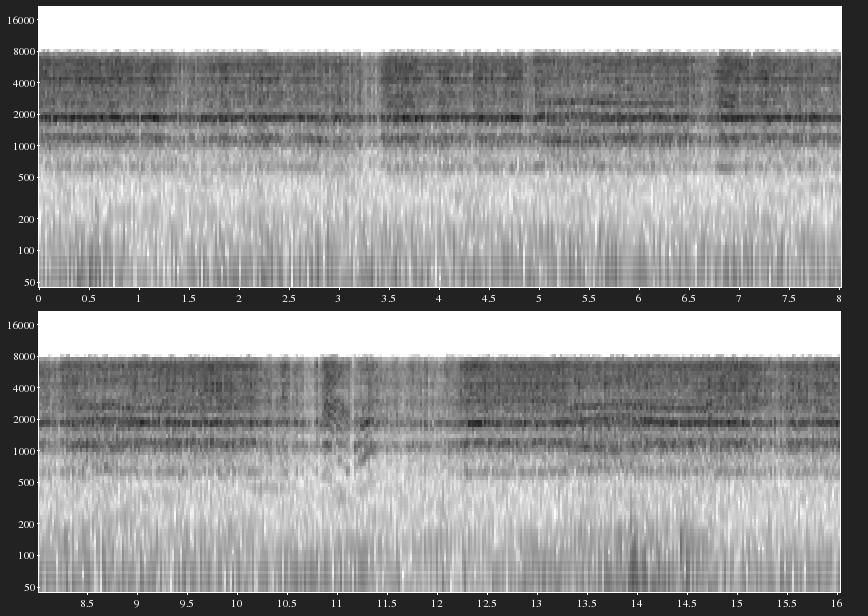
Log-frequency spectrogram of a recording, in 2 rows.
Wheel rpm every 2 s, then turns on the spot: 160, 160, 160, 160, 160, 130, 160, 160.
none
